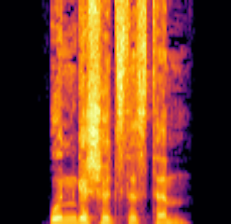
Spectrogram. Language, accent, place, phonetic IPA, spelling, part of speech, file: German, Germany, Berlin, [ˈʊnɡəˌʃʏt͡stəstəm], ungeschütztestem, adjective, De-ungeschütztestem.ogg
- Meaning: strong dative masculine/neuter singular superlative degree of ungeschützt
